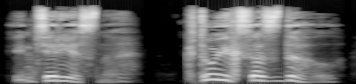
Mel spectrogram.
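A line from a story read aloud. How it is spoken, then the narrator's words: Thoughtful ghost. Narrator (Russian): задумчиво проговорил призрак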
